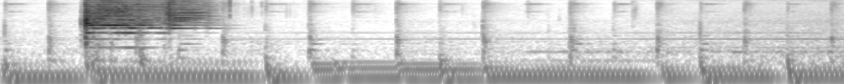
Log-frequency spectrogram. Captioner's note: hammer clanking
